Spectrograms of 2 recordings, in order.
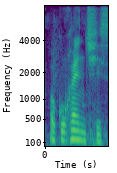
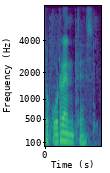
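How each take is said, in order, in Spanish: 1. Se pronuncia con sonidos portugueses. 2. Se pronuncia con sonidos latinos. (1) "¿cómo era en portugués?" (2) "En latín"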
